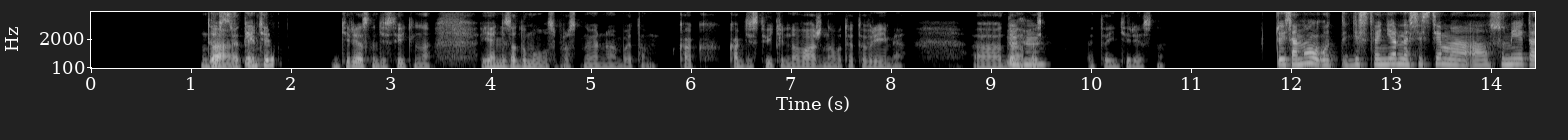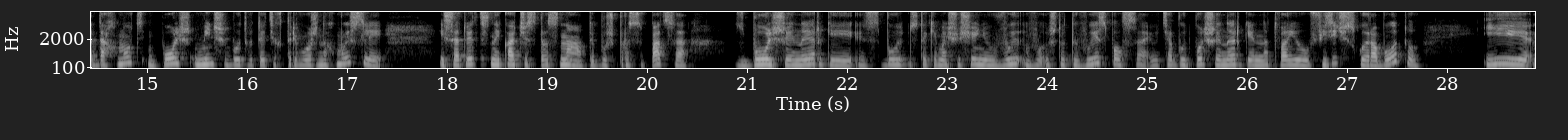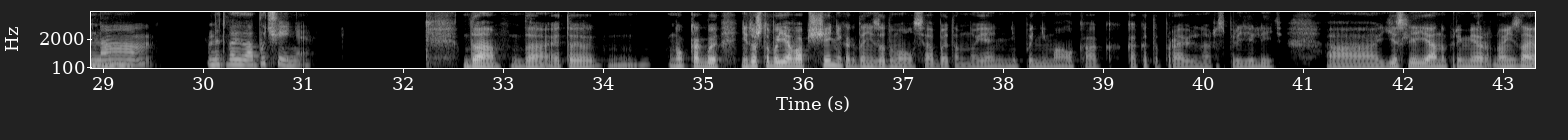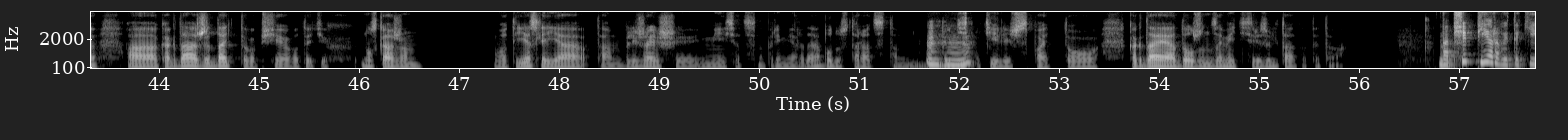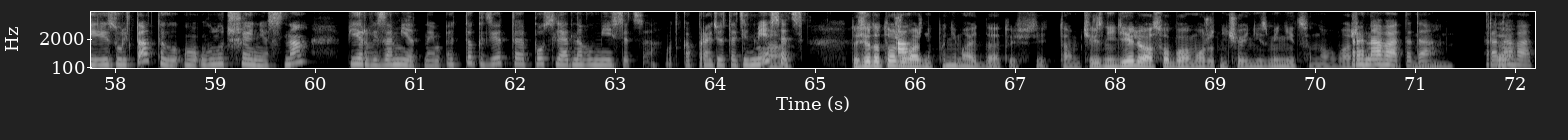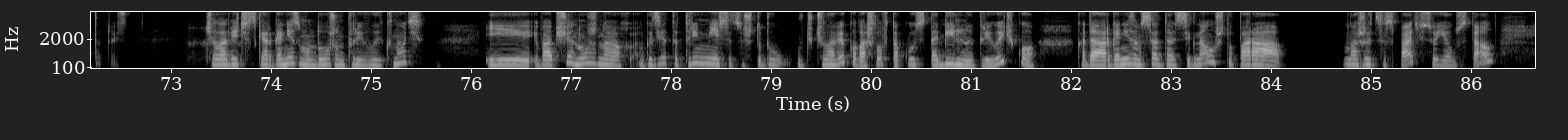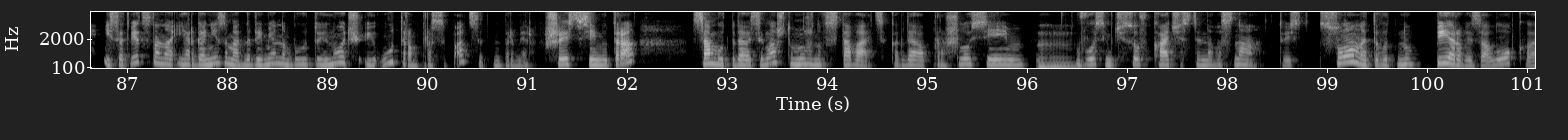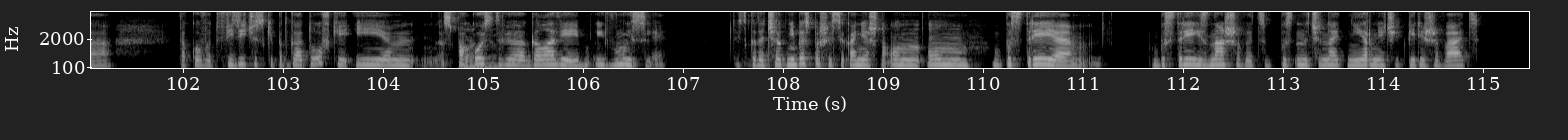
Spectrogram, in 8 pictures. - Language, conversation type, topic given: Russian, advice, Как справиться со страхом повторного выгорания при увеличении нагрузки?
- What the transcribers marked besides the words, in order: other background noise; tapping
